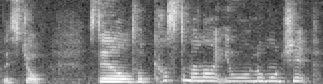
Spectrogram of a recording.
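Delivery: butter up the buyer; wheedling Pug. A narrator's reading. Slaver selling the boy to the lord, fawning.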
